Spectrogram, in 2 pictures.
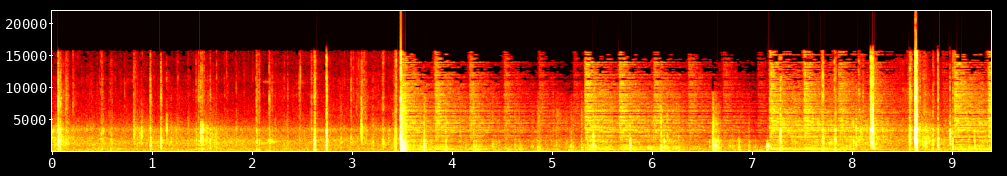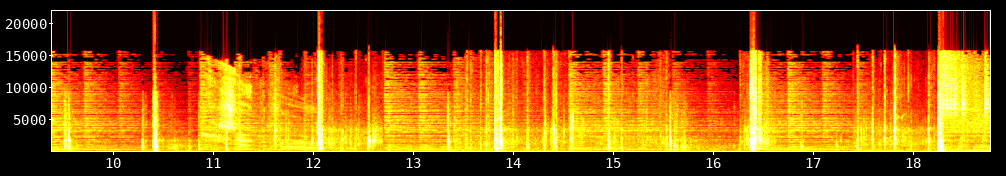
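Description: Skateboards rolling on stone paving, with sharp clacks of boards popping and landing flatground tricks scattered throughout. Background music with sustained tones comes in about three and a half seconds in.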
